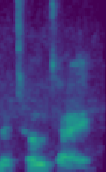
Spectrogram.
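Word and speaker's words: mitote: fog which the topics call in the total pronounced metote your mind is a dream where a thousand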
